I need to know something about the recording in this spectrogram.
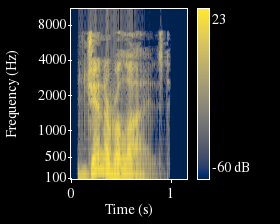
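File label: "generalised", British English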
